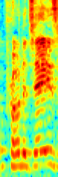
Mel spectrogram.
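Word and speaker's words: protégé: When we call them Chiku proteges, we're not calling them prodigies. In case anyone doesn't know what that word is spelled. Protege. Both of the E's have the accent. That's why it's pronounced like that.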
